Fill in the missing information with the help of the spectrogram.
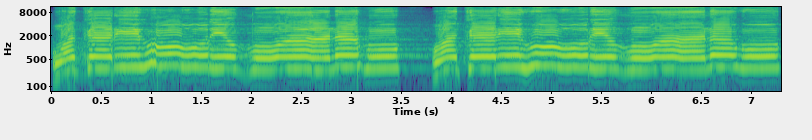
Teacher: Jangan wakarihu kepanjangan 4 harakat, 2 harakat saja.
